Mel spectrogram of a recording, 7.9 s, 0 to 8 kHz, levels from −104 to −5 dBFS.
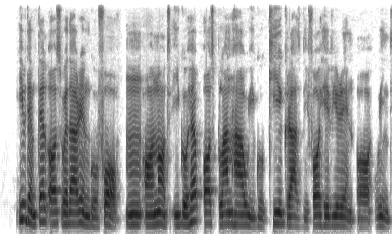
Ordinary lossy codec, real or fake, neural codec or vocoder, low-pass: none; real; none; 7.2 kHz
